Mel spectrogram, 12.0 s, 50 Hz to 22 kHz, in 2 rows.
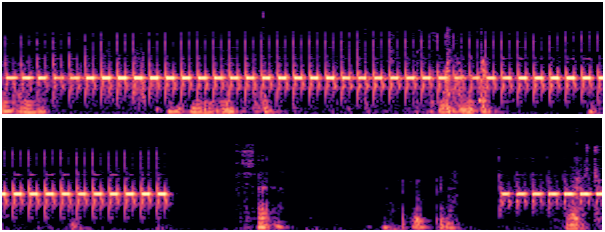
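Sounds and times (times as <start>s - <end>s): alarm beeping rapidly: 0.0s - 7.7s, 11.0s - 12.0s.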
